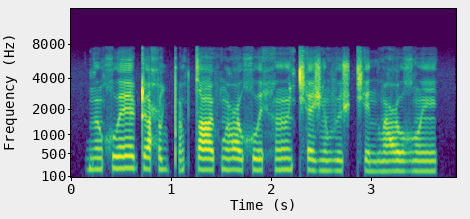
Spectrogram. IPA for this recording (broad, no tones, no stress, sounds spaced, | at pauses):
ɡ ə̃ː χʷ ɛː ʈ əː ħ u ʎ pʼ ə̃ ʈ tˤ ʏː f ũ ʕ ʊ χʷ e h ə̃ː cʰ ɛ ʒ ə̃ v ʏ ʃ cʰ e n v ə̃ ʕ u ʁʷ ẽ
